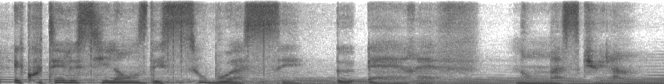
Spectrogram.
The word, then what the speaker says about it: cerf: Écoutez le silence des sous-boissés Eur F non masculin. Attention à la prononciation. Le F se fait entendre mais le prestige est total.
